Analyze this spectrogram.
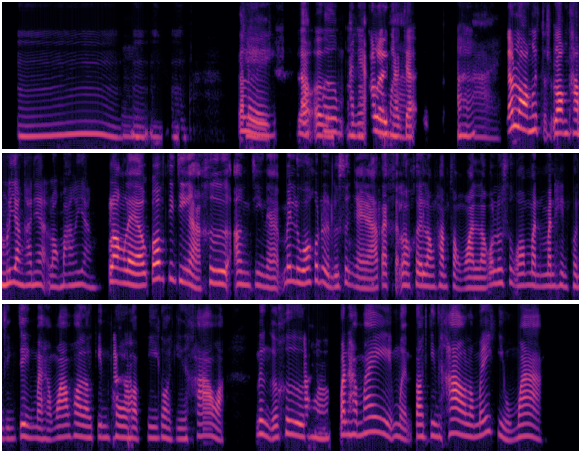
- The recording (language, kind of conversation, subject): Thai, podcast, คุณควรเริ่มปรับสุขภาพของตัวเองจากจุดไหนก่อนดี?
- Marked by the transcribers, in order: drawn out: "อืม"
